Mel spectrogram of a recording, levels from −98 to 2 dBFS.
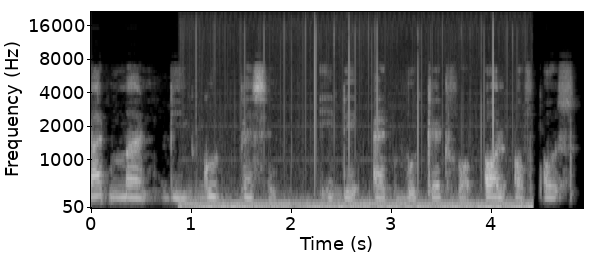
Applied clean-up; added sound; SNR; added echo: none; Crackle; 0 dB; none.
